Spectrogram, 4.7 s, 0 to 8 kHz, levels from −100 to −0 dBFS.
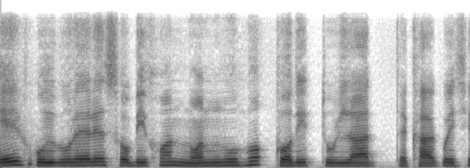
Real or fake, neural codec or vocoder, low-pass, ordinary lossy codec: fake; codec, 16 kHz, 0.5 kbps, FunCodec, trained on Chinese and English, 25 frames a second; 7.2 kHz; none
